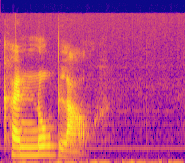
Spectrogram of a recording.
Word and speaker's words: Knoblauch: So unlike in English, where we would probably have a silent K, German pronounces both of them. Kn, Knochen, Knoblauch, Knote. We pronounce the K and the N.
